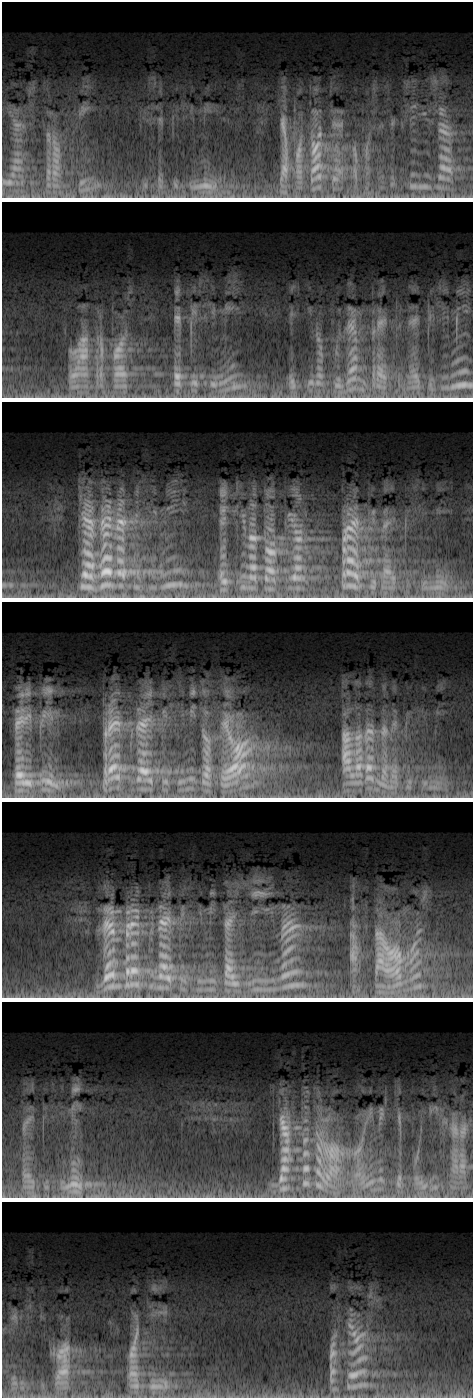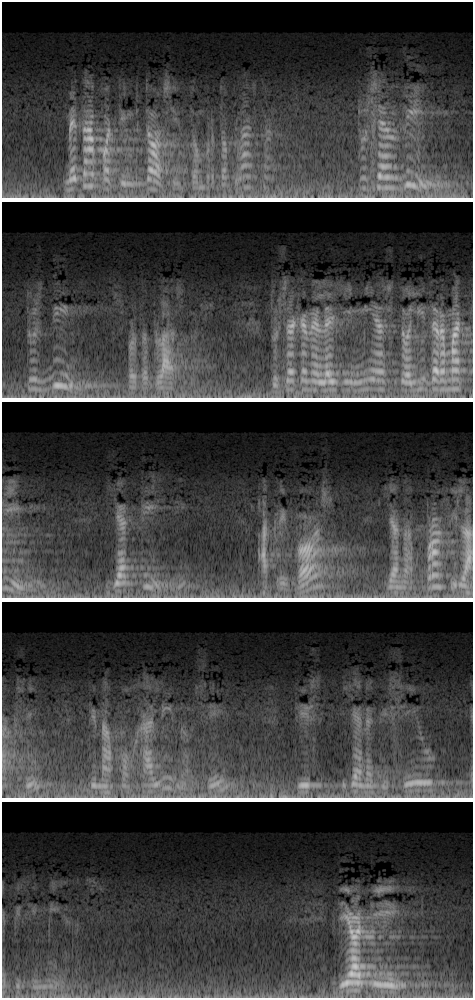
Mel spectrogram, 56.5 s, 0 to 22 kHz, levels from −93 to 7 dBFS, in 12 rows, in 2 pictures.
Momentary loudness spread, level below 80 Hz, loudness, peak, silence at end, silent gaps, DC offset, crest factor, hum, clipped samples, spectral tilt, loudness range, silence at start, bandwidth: 25 LU; -46 dBFS; -26 LUFS; -4 dBFS; 0 s; none; 0.4%; 24 dB; none; under 0.1%; -6 dB/octave; 11 LU; 0 s; 11.5 kHz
